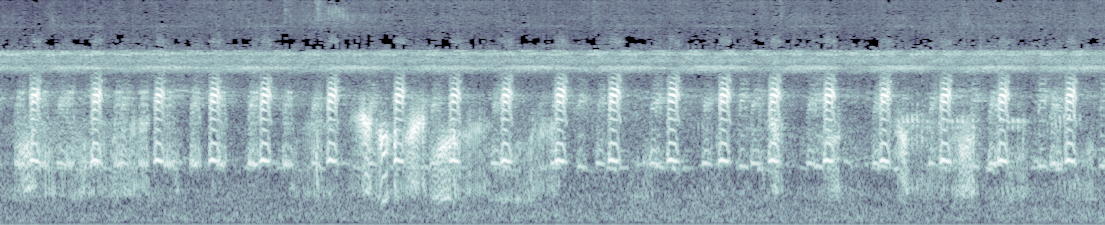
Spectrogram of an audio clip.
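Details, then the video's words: Dense chorus of frogs giving loud, rattling croaks in a regular pulse near two per second, with overlapping calls from other frogs and a continuous shrill insect drone behind. "FROGS - Pig Frogs, Water Frogs, Backwater Chorus, & Frog Chorus"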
